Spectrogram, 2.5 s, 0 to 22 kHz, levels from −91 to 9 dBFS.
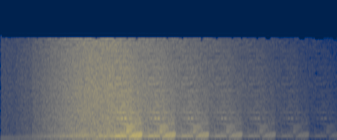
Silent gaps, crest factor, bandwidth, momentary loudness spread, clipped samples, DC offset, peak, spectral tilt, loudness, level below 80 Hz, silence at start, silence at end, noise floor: none; 16 dB; 16 kHz; 20 LU; under 0.1%; under 0.1%; -8 dBFS; -0.5 dB/octave; -20 LUFS; -48 dBFS; 0.1 s; 0.2 s; -47 dBFS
